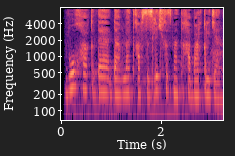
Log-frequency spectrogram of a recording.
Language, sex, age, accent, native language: Uzbek, female, 18-24, Namangan, Uzbek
